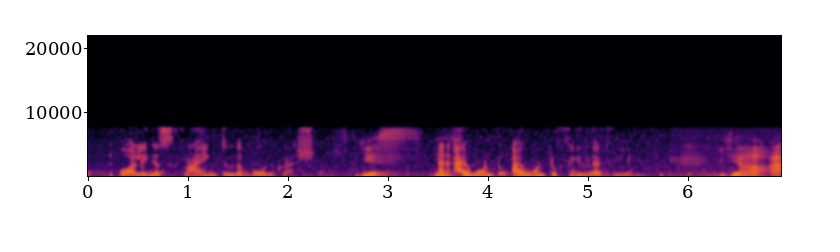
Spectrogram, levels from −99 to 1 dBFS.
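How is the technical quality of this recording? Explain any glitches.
The recording has two clear faults: heavy-handed noise suppression throughout, and recurring echo leak.

Overdone noise removal runs through the whole clip. The noise reduction was set too aggressively, so any frequency band close to its noise estimate gets pushed far down or cut out, and the quieter parts of the speech go with it. The background drops to near silence speckled with twinkling artefacts, and the voice has nothing above 8 kHz, as expected from call microphone processing.

Echo leak appears at 0.0–0.2 s, 0.73–0.8 s, 2.29–2.6 s, 3.03–3.18 s, 4.14–4.23 s and 4.81–5.23 s. A delayed copy of the speech trails the original by about 0.34 s, drifting slightly from 338 to 345 ms. Most likely, one party was on a loudspeaker and its echo canceller let some of the pickup through. The copies are mostly faint, around 20 to 40 dB down, but the last two are much stronger, roughly 5 to 10 dB below the speech.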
